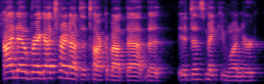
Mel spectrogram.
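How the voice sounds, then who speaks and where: A talkative woman with a Kansas accent hosts a live chat, greeting viewers by name and laughing easily. Her voice is very bright and rises and falls a lot. The room around her rings with echo. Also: on the low side, expressive, normal speed. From Kansas, US Midwest. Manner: chatty, laughs often, answers viewers by name. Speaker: livestream host reading chat.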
